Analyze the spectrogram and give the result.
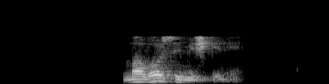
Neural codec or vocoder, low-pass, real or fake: none; 3.6 kHz; real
